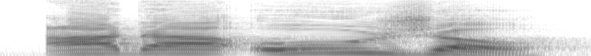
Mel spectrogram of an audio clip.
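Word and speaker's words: Araújo: it you up Vivien Ado adao that's a r a ujo but when you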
